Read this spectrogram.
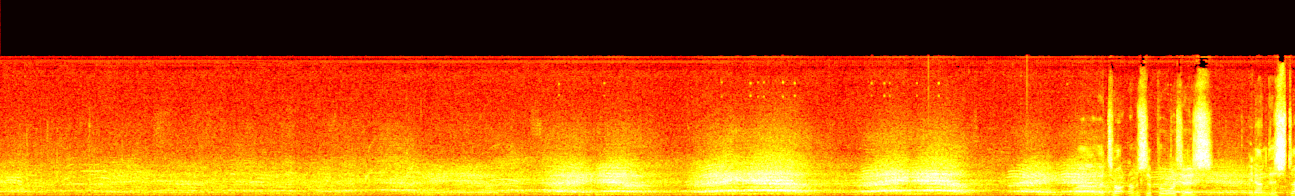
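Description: A large stadium crowd roars and chants in rising waves.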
